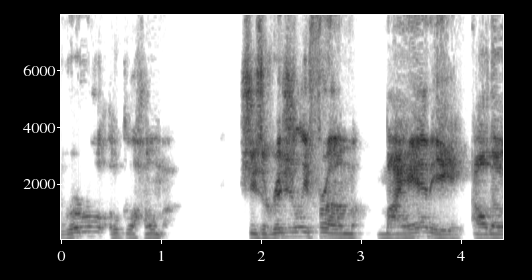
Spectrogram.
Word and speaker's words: Miami: She's originally from Miami, although it's pronounced Miami.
